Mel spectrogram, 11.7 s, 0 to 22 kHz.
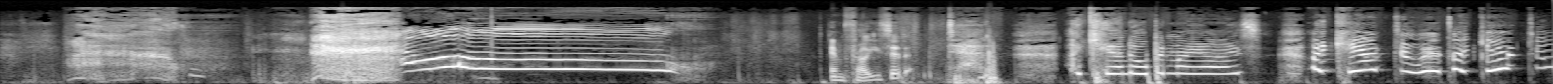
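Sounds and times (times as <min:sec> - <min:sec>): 
speech: 0:00.5 - 0:03.2, 0:06.2 - 0:07.5, 0:08.2 - 0:11.4
person imitating a wolf howl with huffs and growl: 0:03.0 - 0:05.4.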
